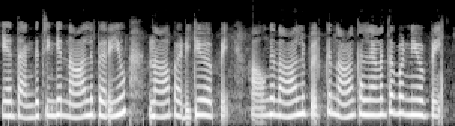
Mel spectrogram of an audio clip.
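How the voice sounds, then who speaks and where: A woman voicing a squeaky devoted cartoon daughter. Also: fairly even intonation, fast talker, vocal fry, no room sound. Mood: pleading. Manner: insistent, tearful pleading. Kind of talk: cartoon family serial voice acting.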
